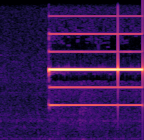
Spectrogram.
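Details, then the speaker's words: AED in a workplace CPR training demonstration: sustained high electronic beep after the shock is delivered, as the device prompts the rescuer to give CPR now. "if the defibrillator finds a heart rhythm that can be helped with a shock it will tell you to push the shock button"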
